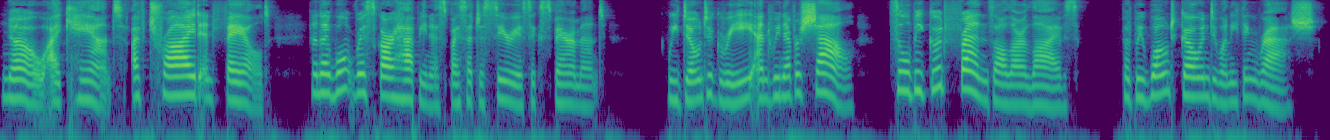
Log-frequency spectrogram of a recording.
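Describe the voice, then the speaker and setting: A woman voicing an earnest, strong-willed young woman who reasons gently but firmly. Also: mid-range voice, expressive, moderate pace, dry recording, natural voice. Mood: reasoning.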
